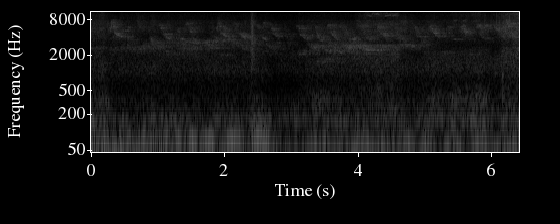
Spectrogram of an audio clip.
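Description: Small birds chirping, a run of short, quick falling calls repeated many times over a low steady rumble of outdoor background noise.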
